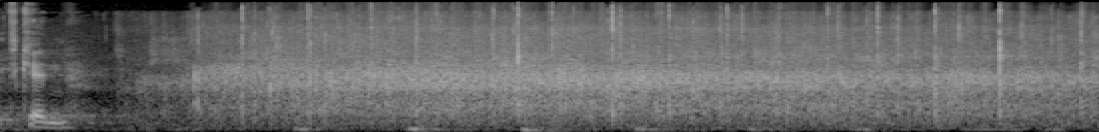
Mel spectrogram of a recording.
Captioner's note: audience applauding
